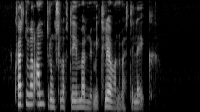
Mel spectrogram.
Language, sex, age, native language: Icelandic, female, 20-29, Icelandic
